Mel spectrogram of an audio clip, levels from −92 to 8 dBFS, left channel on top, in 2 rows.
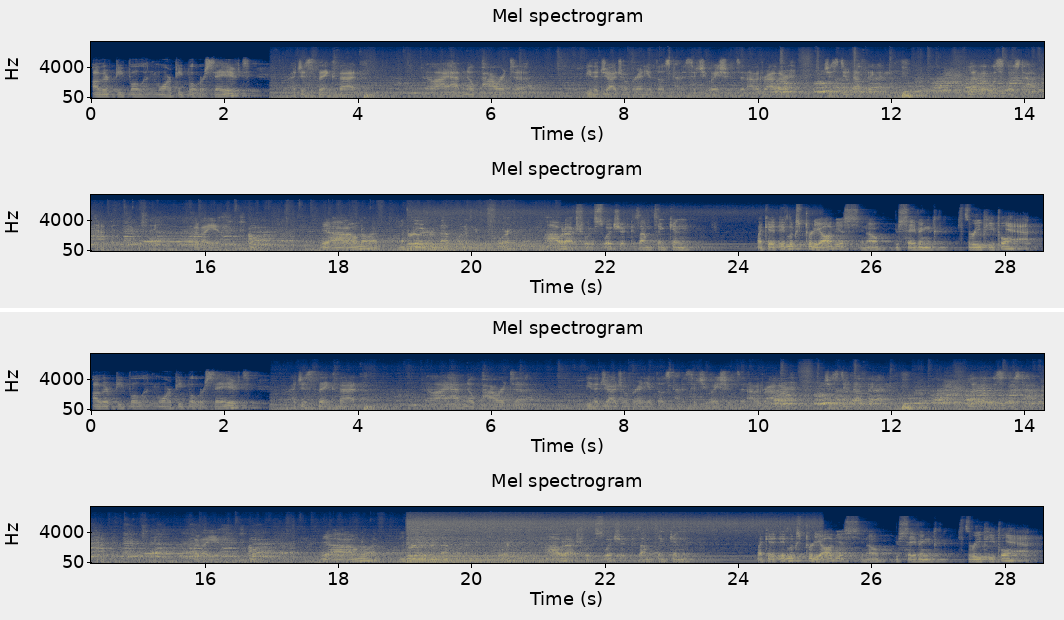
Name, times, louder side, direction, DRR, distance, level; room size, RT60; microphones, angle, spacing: voice 1, 0.0-4.2 4.9-6.6 7.4-10.6 11.0-12.3 13.1-15.5 15.8-16.6 28.0-28.4, left 3 dB, 30° left, 5 dB, 1.9 m, -32 dB
sound 1, 2.7-21.4, left 2 dB, 75° left, 2.2 m, -38 dB
sound 2, 10.0-17.4, right 1 dB, 5° left, 1.6 m, -30 dB
voice 2, 17.7-20.7 21.1-23.3 24.3-27.0 27.3-28.1, left 2 dB, 60° left, 5 dB, 1.5 m, -27 dB
sound 3, 19.0-25.3, right 3 dB, 80° right, 1.0 m, -33 dB
27.5 x 23.5 x 7.9 m, 1.3 s
head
